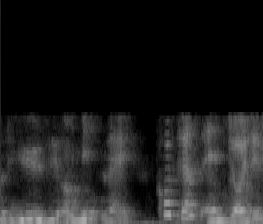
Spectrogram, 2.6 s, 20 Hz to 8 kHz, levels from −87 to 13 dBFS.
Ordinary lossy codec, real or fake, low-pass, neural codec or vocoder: AAC, 16 kbps; fake; 7.2 kHz; codec, 24 kHz, 1.2 kbps, DualCodec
